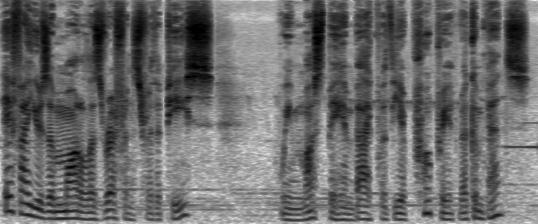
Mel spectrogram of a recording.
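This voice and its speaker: A man playing a composed, courteous young artist-scholar in a video game, speaking in measured, formal and precise phrases. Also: fairly low pitch, sing-song, over music. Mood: calm, assured. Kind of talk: video game character acting.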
